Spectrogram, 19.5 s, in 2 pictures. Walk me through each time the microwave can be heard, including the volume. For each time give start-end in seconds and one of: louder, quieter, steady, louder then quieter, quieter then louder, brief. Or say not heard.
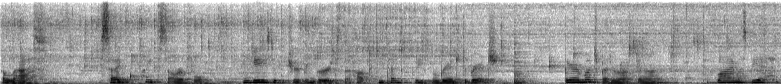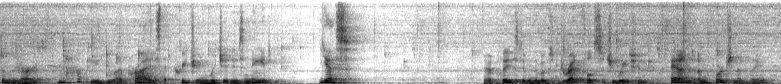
not heard.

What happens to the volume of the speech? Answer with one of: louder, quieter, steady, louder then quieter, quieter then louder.
steady.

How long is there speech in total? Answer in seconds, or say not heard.
18 s.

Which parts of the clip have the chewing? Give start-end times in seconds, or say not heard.
not heard.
